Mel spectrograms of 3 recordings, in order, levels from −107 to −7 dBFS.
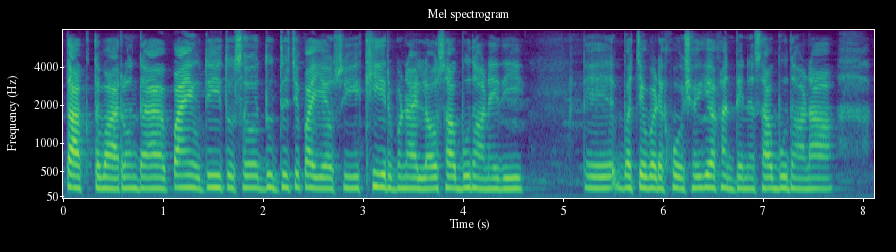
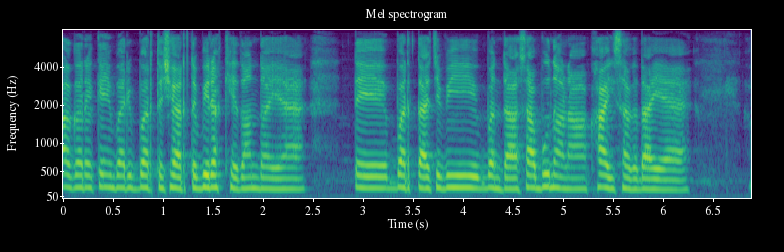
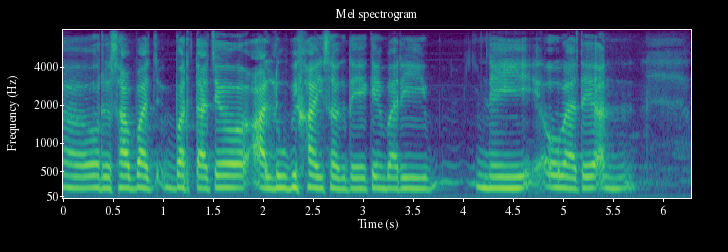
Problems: background sounds at intervals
